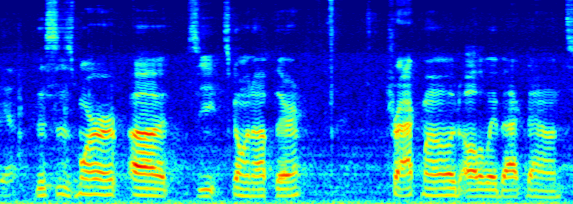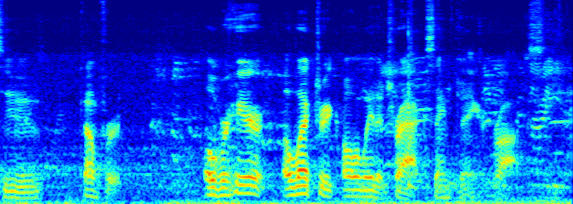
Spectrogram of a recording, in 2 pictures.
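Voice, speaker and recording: Loudness swings widely as a man speaks at a moderate pace over light background noise. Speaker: car brand instructor. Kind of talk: instructional explanation. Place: street.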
